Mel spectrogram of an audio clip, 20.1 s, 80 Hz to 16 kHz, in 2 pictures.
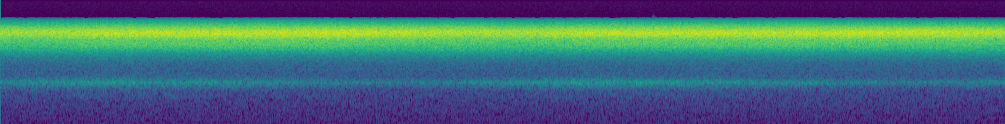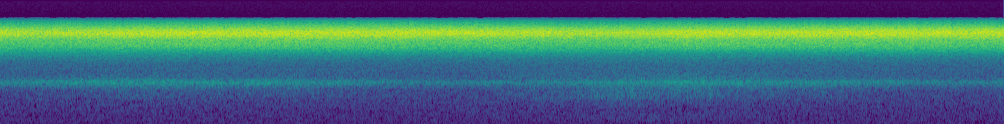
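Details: Loud cicada chorus recorded 10 June 2007 in Glen Ellyn, Illinois: an unbroken, shrill, hissing wall of sound holding level for the whole stretch, with a thin lower tone underneath and a soft low murmur near the end.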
